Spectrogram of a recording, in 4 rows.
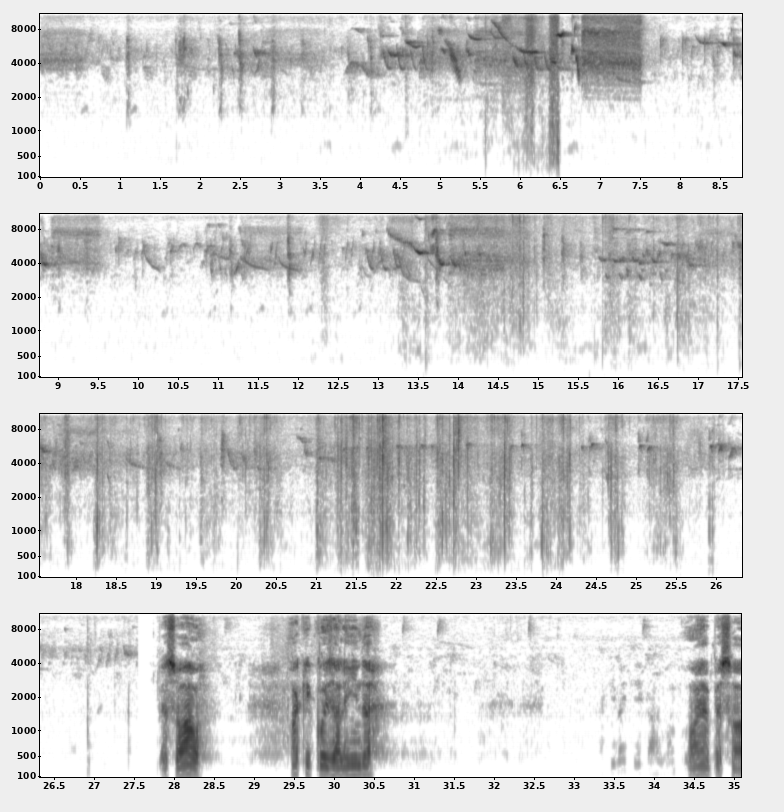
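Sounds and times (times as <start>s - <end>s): birds chirping and singing: 0.0s - 35.0s.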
